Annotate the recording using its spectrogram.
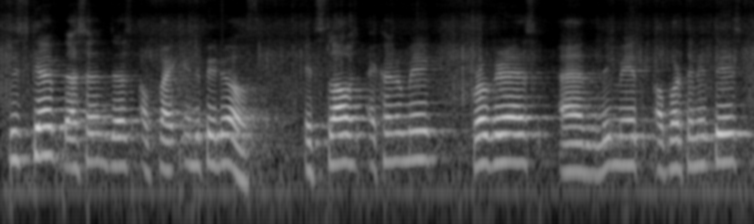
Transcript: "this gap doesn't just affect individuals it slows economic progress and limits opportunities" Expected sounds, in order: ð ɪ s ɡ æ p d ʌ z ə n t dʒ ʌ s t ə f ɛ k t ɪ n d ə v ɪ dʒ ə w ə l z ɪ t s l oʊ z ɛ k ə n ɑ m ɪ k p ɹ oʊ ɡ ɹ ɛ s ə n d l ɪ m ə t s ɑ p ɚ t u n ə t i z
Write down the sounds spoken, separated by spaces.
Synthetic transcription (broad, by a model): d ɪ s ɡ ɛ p d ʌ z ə n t dʒ ʌ s t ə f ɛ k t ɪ n d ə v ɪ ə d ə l s ɪ t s l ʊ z ɛ k ə n ɑ m ɪ k p ɹ oʊ ɡ ɹ ɛ s ə n d l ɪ m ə t ɑ p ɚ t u n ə t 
